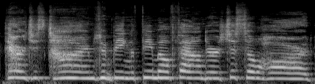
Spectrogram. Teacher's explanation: starts out with her breathy voice.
